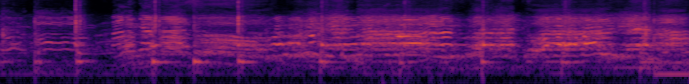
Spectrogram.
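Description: A group of voices singing a song together, with a regular beat.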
